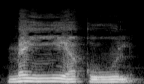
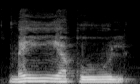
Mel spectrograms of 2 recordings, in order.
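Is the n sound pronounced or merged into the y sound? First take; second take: merged; merged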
